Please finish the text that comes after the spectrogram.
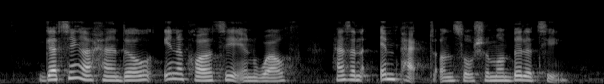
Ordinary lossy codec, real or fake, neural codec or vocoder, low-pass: none; fake; codec, 16 kHz, 16 kbps, FunCodec, trained on LibriTTS, 50 frames a second; none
